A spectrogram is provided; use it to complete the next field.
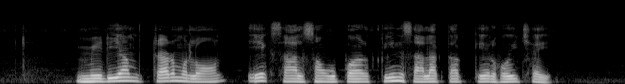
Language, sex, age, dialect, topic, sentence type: Maithili, male, 31-35, Bajjika, banking, statement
